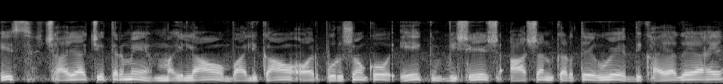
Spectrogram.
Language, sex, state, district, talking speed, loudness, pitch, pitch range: Hindi, male, Bihar, Samastipur, 140 wpm, -14 LUFS, 110 Hz, 100-115 Hz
